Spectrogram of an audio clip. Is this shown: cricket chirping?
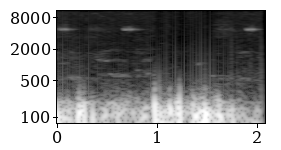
yes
